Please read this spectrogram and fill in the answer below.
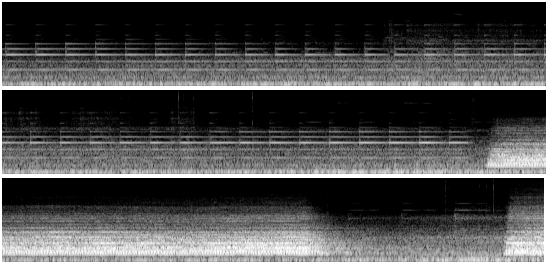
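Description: A bell ringing steadily over the low rumble of an approaching freight train, then the lead locomotive's air horn sounds one long blast of about five seconds, and a second blast begins near the end.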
